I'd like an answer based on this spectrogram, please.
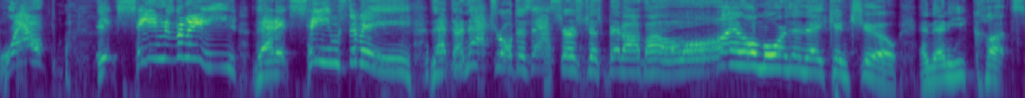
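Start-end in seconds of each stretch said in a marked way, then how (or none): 0.0-9.0 put-on very high, slow Minnesota accent, "a" stretched out. Retelling a wrestling promo, imitating Hawk's Minnesota accent. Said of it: "a Minnesota accent that I can't get".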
